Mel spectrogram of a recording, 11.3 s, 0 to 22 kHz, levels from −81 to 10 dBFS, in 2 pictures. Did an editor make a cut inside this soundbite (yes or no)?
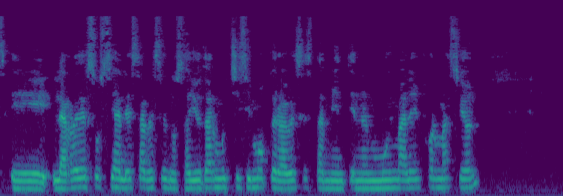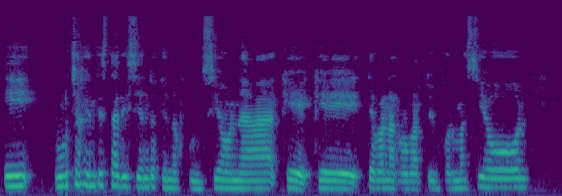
no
